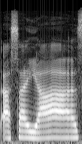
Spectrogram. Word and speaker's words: Assayas: Olivier Assayas, yeah, which you should always pronounce as Assayas.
